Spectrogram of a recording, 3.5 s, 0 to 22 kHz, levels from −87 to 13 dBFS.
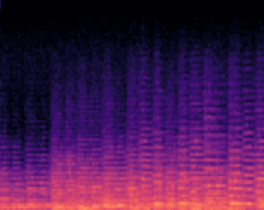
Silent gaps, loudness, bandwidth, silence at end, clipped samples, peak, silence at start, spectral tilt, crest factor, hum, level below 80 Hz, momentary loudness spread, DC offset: none; -14 LUFS; 15.5 kHz; 0 s; under 0.1%; -2 dBFS; 0 s; -4.5 dB/octave; 12 dB; none; -46 dBFS; 5 LU; under 0.1%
